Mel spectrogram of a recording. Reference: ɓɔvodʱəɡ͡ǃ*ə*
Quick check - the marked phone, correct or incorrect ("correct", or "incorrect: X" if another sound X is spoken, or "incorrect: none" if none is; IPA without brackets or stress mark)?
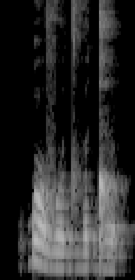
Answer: correct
